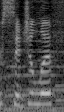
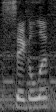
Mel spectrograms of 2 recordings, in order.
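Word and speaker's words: Sigilyph: 5 probably sigeleif although or sigilif I think that's probably how you're supposed to pronounce that I've been calling it sigalith all my life so I might just keep calling it that sigilif is uh it's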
